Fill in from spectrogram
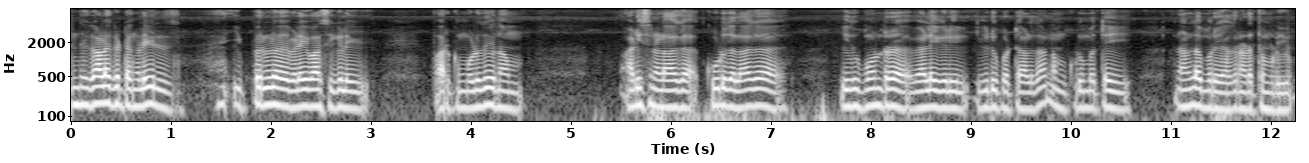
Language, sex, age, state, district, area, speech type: Tamil, male, 45-60, Tamil Nadu, Ariyalur, rural, spontaneous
